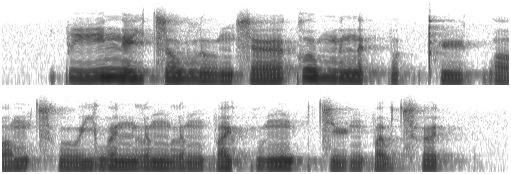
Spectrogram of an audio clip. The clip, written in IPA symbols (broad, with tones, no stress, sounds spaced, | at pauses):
p iː˨˥ n̪ e˨˧ j t͡s o˧ w l uː˨˩ ŋ s œː˨˥ k o˥ w m ɵ˧ n ɐ˨ k̚ p ʊ˧ k̚ pʰ yː˧ k̚ w ɔː˨˥ m t͡sʰ uː˨˥ j w ɵ˧ n l ʊ˧ ŋ l ʊ˨ ŋ p ɐ˥ j kʷ ɪ˥ ŋ | t͡s yː˨˩ ŋ p ɐ˨ w t͡sʰ ɵ˥ t̚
